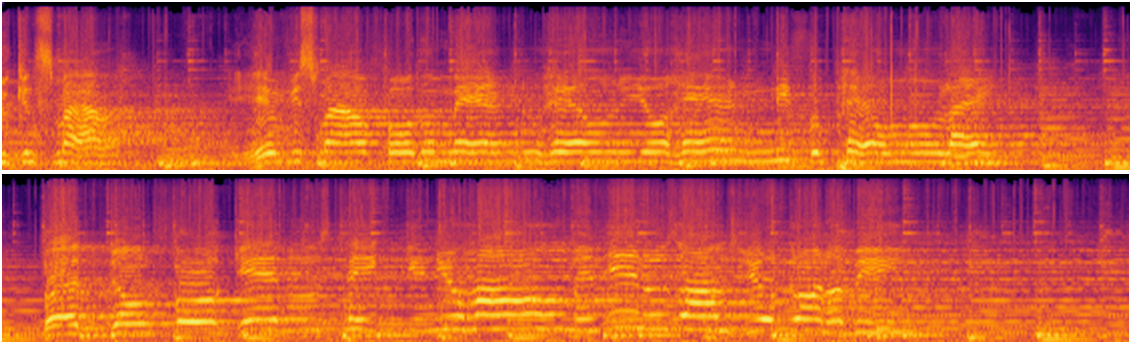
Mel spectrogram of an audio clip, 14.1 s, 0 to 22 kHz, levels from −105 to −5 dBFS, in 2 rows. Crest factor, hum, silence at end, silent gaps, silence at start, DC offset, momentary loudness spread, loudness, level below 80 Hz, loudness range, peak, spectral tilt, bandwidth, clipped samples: 14 dB; none; 0 s; none; 0 s; under 0.1%; 8 LU; -19 LUFS; -40 dBFS; 3 LU; -4 dBFS; -4.5 dB/octave; 19.5 kHz; under 0.1%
